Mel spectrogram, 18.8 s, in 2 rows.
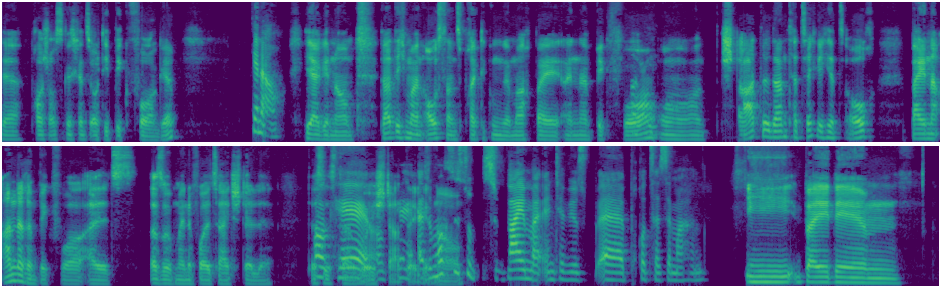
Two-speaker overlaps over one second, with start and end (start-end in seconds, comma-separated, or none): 12.5-14.0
